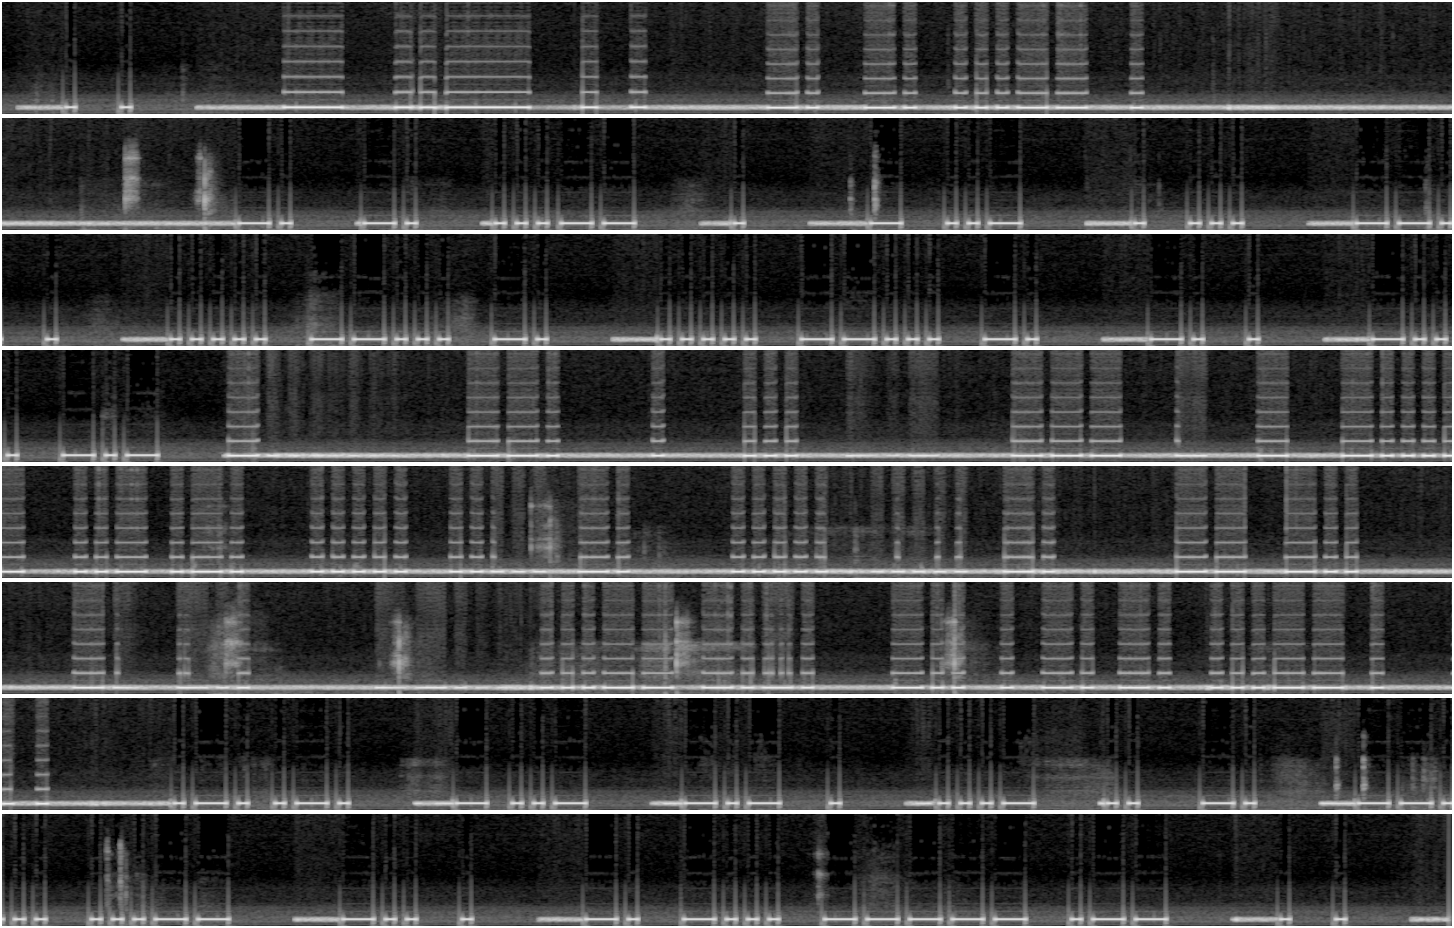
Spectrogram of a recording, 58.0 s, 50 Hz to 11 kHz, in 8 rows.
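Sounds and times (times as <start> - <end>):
morse code tones: 1.4 - 5.8, 7.7 - 23.3, 24.1 - 58.0
radio band hiss: 5.9 - 8.4, 31.4 - 44.4.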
